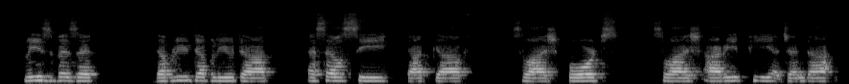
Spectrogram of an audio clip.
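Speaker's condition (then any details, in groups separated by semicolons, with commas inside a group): No condition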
